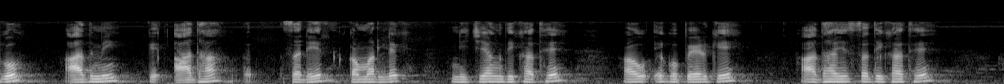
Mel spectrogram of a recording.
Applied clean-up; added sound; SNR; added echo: none; none; none; none.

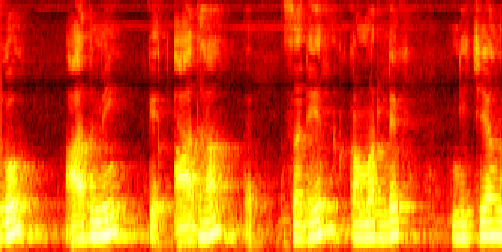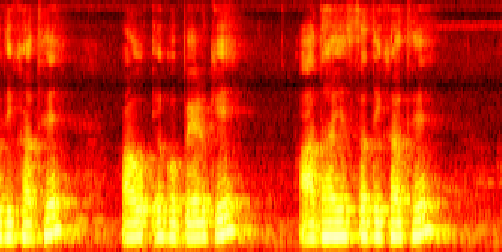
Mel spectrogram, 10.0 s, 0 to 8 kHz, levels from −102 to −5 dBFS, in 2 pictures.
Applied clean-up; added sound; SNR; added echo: none; none; none; reverberation time 0.5 s.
